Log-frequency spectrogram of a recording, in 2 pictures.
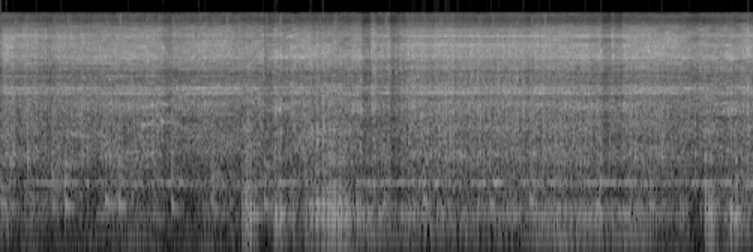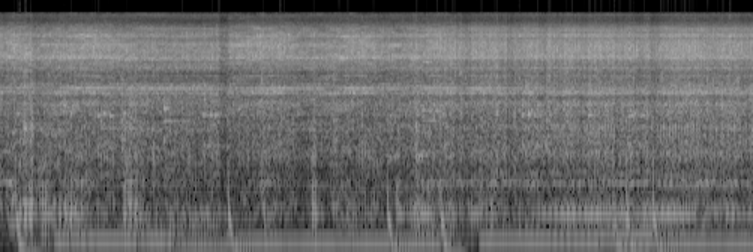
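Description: Electric hand mixer running steadily, its beaters whirring through egg-and-sugar sponge cake batter as it is whipped to a pale foam.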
